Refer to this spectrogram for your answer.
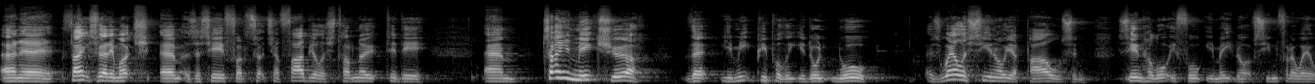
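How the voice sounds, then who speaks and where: A man with a West of Scotland accent talks at a moderate pace and a fairly high pitch, his tone bright and sharp. His pitch varies in an ordinary way, while his loudness swings widely. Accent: West of Scotland Scottish. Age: 60s. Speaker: conference chair. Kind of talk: conference opening remarks. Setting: conference hall with audience. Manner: informal, joking.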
